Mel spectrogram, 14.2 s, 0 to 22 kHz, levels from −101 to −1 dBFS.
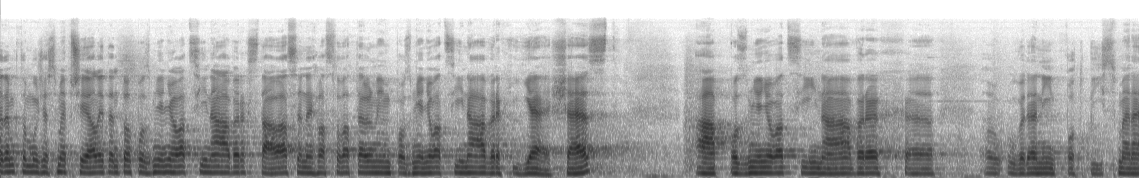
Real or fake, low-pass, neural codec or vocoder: real; 14.4 kHz; none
